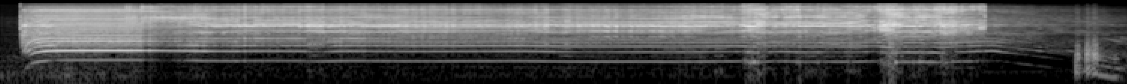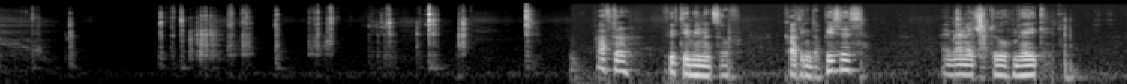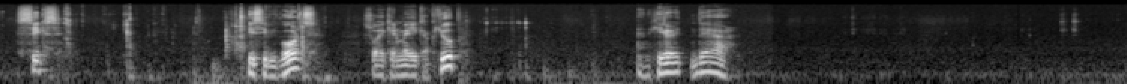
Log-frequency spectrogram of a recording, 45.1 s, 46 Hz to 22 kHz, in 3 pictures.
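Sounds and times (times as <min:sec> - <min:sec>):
angle grinder whining: 0:00.3 - 0:15.7.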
